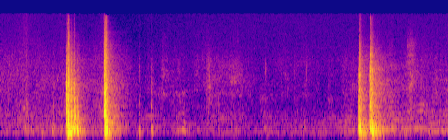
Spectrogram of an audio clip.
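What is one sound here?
Rear seat backs clunk loudly as they fold down.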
